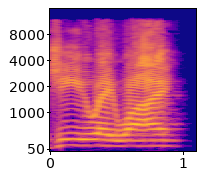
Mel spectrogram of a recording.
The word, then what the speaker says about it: Guay: My name is Guay, pronounced Gay like Marvin, so you won't forget now, right?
